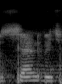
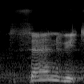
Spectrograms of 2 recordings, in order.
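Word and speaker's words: sandwich: next word देखें कि हम इसको सैंडविच पढ़ते हैं सैंडविच जो कि गलत है वर्ड सैंडविच है सैंडविच अब डी यहां पे साइलेंट है अब नया वर्ड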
